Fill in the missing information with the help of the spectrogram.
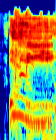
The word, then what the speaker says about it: Ooi: Uwe. It's spelled O-O-I. And it says, according to the pronouncer here, it's long U and then double E.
